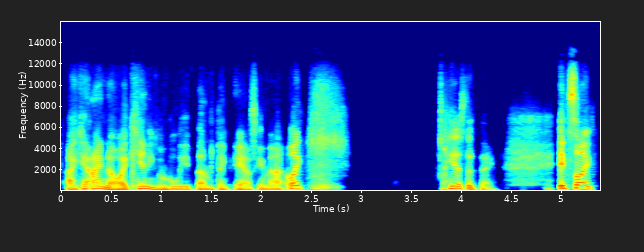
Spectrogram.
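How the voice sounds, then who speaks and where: A woman in her late thirties hosting a podcast, talking casually and bluntly to her listeners in an animated, conversational way. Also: extremely low pitch, moderate pace, husky, no room sound, clean studio sound. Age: late 30s. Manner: animated, conversational, acts out others' remarks. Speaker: podcast host. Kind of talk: casual, chatty monologue to listeners.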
